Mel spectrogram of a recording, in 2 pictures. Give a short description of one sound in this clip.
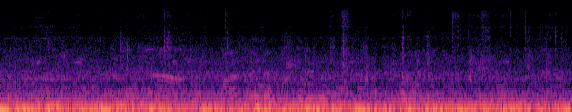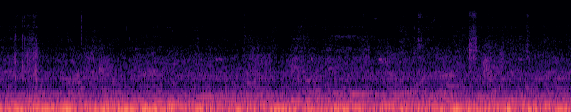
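Distant people chat faintly in the background.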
